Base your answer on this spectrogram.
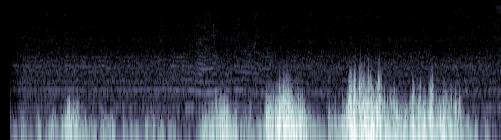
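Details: Bees buzzing in a lavender field, low droning hum that swells in uneven bursts as insects pass close, loudest near the end, with a faint steady background hiss.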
